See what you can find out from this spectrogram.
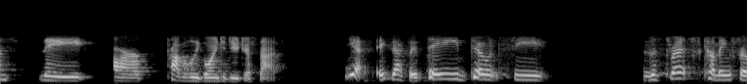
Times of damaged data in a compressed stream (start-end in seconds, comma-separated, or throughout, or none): none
